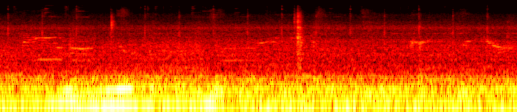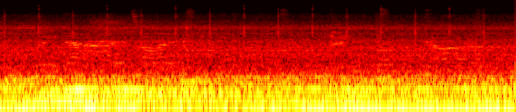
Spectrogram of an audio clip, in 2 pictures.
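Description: Low, steady rumble of a vehicle driving in city traffic, with a single sharp click about three seconds in.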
